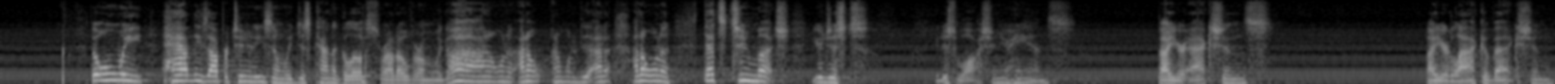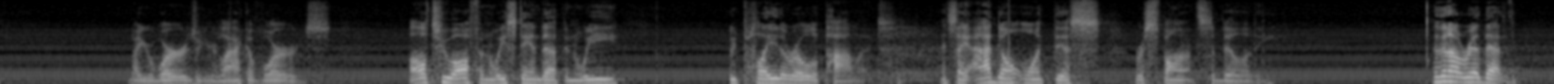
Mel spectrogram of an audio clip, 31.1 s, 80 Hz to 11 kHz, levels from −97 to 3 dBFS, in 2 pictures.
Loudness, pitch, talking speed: -36 LUFS, 125 Hz, 170 wpm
